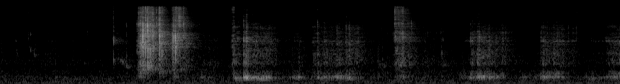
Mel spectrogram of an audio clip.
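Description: A bite into crispy Thai pork crackling (khaep mu), a loud crunch about a second and a half in, followed by repeated crunching as it is chewed.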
